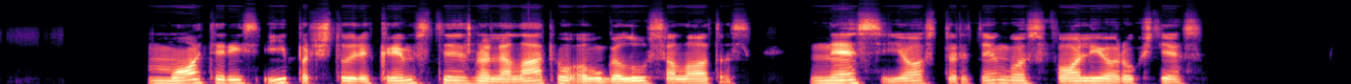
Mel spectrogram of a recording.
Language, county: Lithuanian, Alytus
